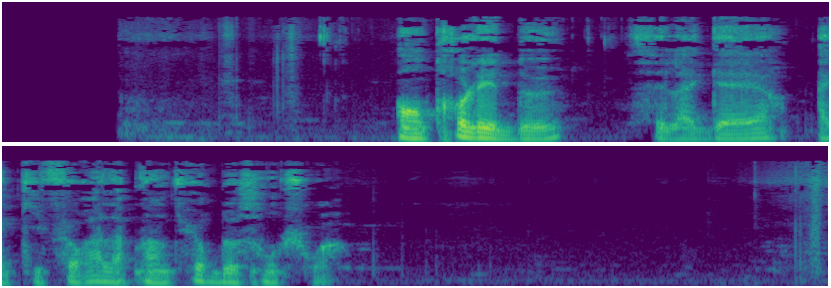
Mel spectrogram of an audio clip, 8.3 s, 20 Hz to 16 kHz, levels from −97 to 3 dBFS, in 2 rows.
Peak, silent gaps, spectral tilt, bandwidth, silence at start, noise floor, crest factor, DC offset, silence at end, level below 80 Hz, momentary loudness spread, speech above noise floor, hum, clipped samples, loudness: 0 dBFS; none; -5 dB/octave; 11.5 kHz; 1.1 s; -75 dBFS; 28 dB; under 0.1%; 0 s; -44 dBFS; 19 LU; 50 dB; none; under 0.1%; -26 LUFS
